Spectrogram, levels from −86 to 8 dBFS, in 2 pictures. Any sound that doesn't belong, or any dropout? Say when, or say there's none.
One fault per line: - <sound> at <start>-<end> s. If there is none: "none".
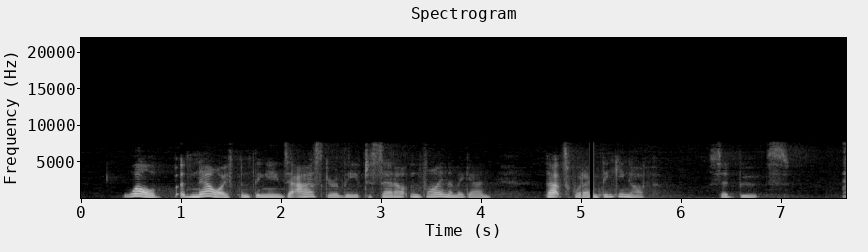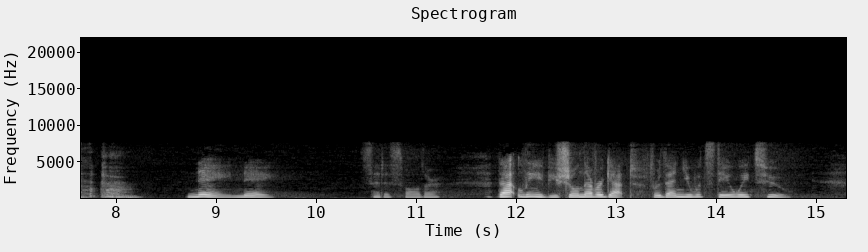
- dropout at 5.1-5.1 s
- throat clearing at 7.6-8.3 s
